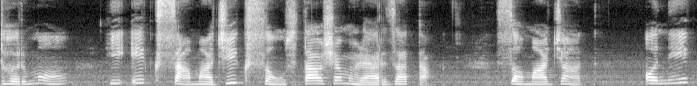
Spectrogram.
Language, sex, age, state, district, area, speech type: Goan Konkani, female, 18-30, Goa, Salcete, rural, spontaneous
